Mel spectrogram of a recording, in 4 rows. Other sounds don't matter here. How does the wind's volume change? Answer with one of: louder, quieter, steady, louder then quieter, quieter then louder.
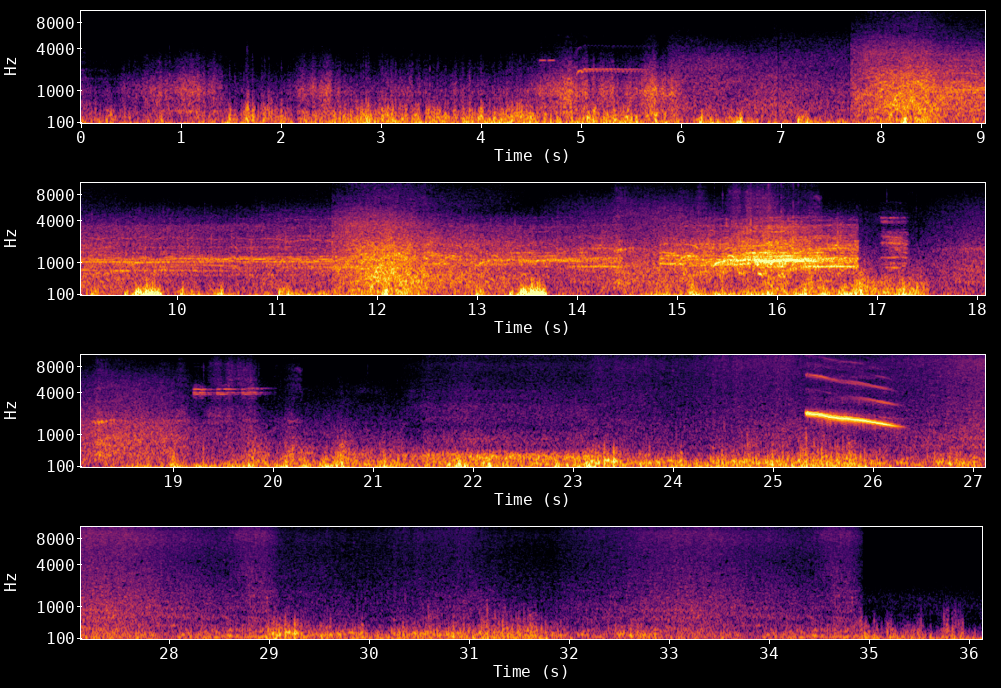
louder then quieter.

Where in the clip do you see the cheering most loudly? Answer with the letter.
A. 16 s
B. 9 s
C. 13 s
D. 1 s
A.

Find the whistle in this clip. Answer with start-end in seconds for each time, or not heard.
4.9-5.6, 19.2-20.0, 25.3-26.4.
